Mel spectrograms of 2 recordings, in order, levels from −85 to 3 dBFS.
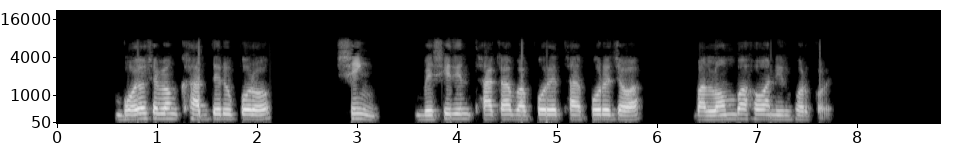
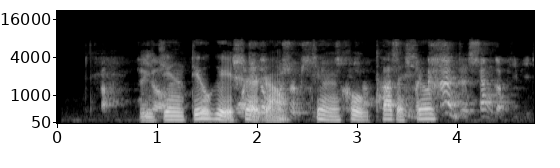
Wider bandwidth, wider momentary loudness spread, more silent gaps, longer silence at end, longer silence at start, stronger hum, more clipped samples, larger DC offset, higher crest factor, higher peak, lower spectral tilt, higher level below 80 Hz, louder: about the same, 7.4 kHz vs 7.8 kHz; second, 10 LU vs 15 LU; first, 2.22-2.79 s, 3.24-3.57 s, 5.87-6.36 s vs none; first, 1.1 s vs 0.25 s; first, 0.6 s vs 0.45 s; neither; neither; neither; about the same, 14 dB vs 18 dB; about the same, -2 dBFS vs -2 dBFS; about the same, -6 dB/octave vs -6.5 dB/octave; about the same, -58 dBFS vs -58 dBFS; first, -15 LUFS vs -20 LUFS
